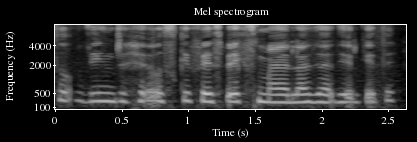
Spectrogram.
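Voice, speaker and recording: High, gravelly woman storyteller. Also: little pitch movement, a little fast, warm tone, no echo. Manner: emotional, informal, repeats fillers. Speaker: story narrator. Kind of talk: casual fan-fiction storytelling.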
